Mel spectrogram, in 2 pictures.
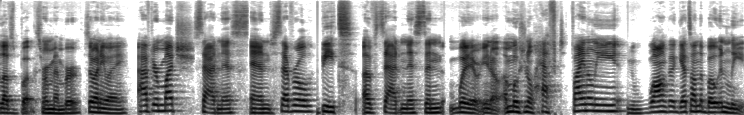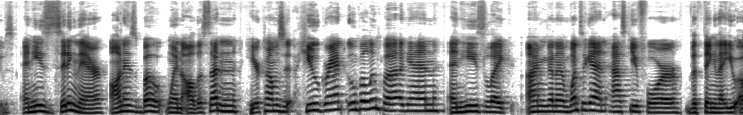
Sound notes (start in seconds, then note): none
